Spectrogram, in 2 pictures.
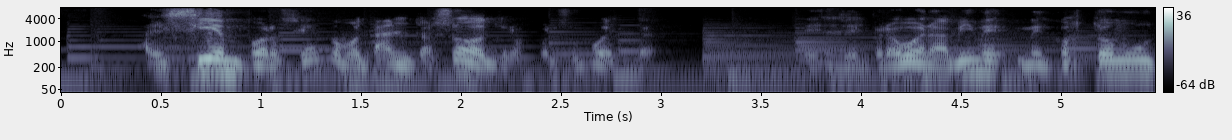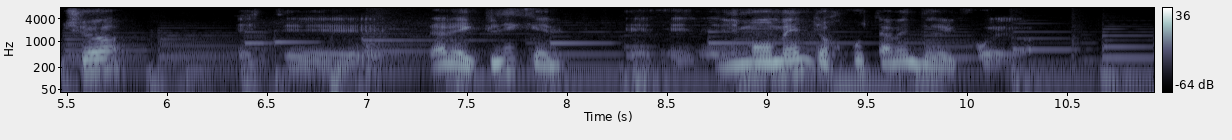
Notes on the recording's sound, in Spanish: Nos hizo abrir varias reuniones de Zoom porque con una sola nos quedábamos cortos.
